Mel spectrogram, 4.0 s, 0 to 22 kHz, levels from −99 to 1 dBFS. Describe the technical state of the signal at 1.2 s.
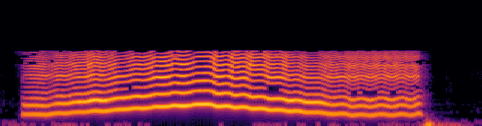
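At 1.2 s the music sits inside damage that runs through the whole clip. Nothing comes through above about 4.9 kHz, and what remains below is grainy and hissy, with roughened tones and smeared attacks. That's likely heavy Vorbis compression: at a bitrate that sounds down around 13 kbps, the encoder drops the top end and quantises the upper detail so coarsely that it turns into noise.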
